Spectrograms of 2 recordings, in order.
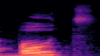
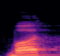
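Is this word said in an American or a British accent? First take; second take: British; American. First: It is said with a British vowel. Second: It is said with an American vowel. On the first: "تلفظ انگلیسی" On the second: "تلفظ آمریکایی"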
